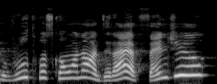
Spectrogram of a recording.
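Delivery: retold question, pitched high; pitchy, cracky voice. Asking crying friend what's wrong, pitchy. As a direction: imitate your own voice going pitchy. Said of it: "my voice was pitchy and cracky".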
